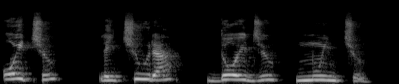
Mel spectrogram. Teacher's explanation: if you have this glide before the D and the T, many people actually affricate the T and D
